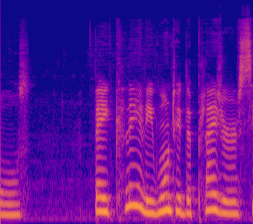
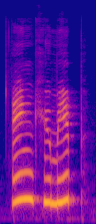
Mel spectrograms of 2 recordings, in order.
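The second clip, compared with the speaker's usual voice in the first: very high, loud piercing voice; Trembler; 13 semitones higher, 8 dB louder than usual. A narrator's reading. Alien greeting the human, piercing high voice. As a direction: squeak it out politely. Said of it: "the one in the centre said".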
